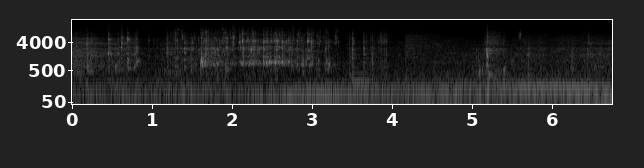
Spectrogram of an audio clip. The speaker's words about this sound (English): Why can't they make quiet ice cubes?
